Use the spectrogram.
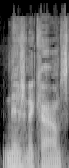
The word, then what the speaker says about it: Nizhnekamsk: You're never going to pronounce that name. No. How do you say that one? Nizhnekamsk, Neftahimik.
